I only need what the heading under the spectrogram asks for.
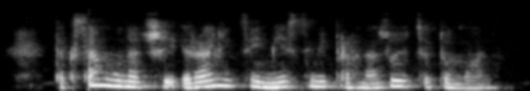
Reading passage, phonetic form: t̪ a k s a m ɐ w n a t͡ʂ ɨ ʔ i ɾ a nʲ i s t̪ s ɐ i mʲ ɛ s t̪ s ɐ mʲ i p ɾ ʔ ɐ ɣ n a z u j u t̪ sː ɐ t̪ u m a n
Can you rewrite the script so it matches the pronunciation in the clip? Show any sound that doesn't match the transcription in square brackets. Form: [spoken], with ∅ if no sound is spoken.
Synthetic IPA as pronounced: t̪ a k s a m ɐ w n a t͡ʂ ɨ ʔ i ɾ a nʲ i [∅] t̪ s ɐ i mʲ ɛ s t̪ s ɐ mʲ i p ɾ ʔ ɐ ɣ n a z u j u t̪ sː ɐ t̪ u m a n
